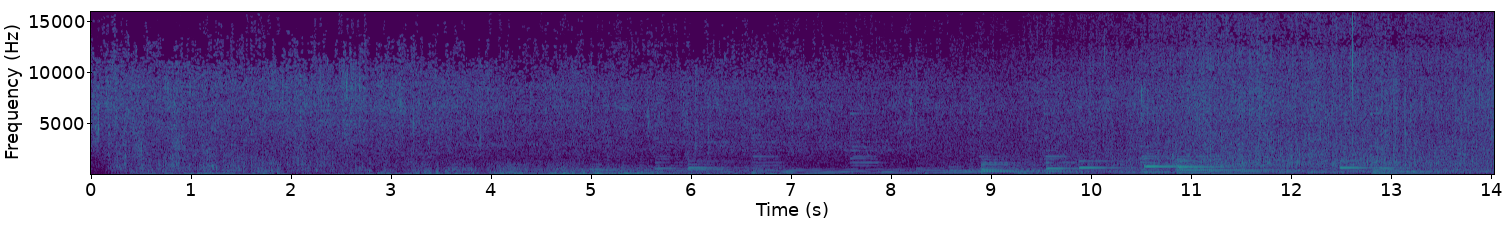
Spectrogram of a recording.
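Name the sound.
thunderstorm with rain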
